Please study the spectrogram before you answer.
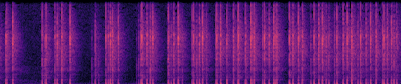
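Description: A hand-sized, hollow red plastic bottle with a white cap is tapped and scratched with long red acrylic nails near the microphone. The result is a dense run of quick, dry clicks and scrapes with almost no ring, a low hollow body under a bright edge, in uneven clusters.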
